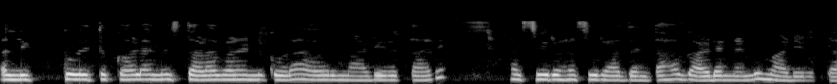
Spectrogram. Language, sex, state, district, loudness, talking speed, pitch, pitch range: Kannada, female, Karnataka, Bijapur, -16 LUFS, 100 wpm, 215 Hz, 200-225 Hz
